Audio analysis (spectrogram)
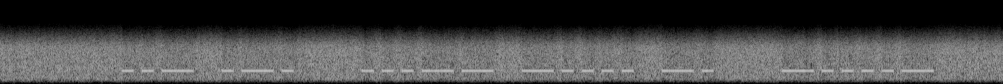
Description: Morse code, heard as a keyed tone, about 12 wpm, 640 Hz, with radio static. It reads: UR 36N -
